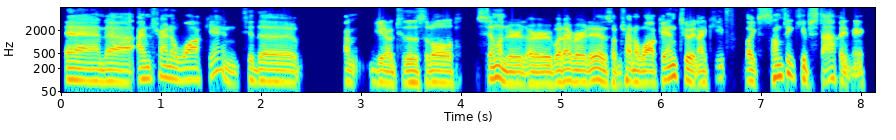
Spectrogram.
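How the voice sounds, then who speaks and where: A young man co-hosting a podcast, telling a story in a relaxed, chatty way and acting out the other people's lines. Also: sits low, brisk, dry recording, clean studio sound. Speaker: podcast co-host. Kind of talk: casual conversational storytelling.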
